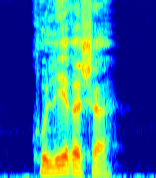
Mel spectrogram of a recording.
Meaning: 1. comparative degree of cholerisch 2. inflection of cholerisch: strong/mixed nominative masculine singular 3. inflection of cholerisch: strong genitive/dative feminine singular
- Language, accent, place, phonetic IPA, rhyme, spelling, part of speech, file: German, Germany, Berlin, [koˈleːʁɪʃɐ], -eːʁɪʃɐ, cholerischer, adjective, De-cholerischer.ogg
